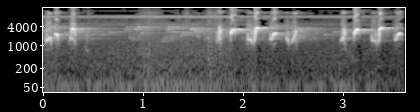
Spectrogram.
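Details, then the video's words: Stripe-throated bulbul, a lure recording for calling a territorial resident bird: bright chirpy phrases of short notes jumping between mid and high pitch, sung in bursts with short pauses, clean background. "เสียงนกดอกแตงEp.188 จ้าวขุนศึก ร้องเรียกเจ้าถิ่น Suara pikat merbah lekir gacor"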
